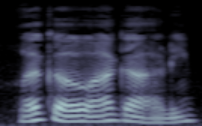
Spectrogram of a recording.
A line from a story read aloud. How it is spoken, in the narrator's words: She said to the two men, quietly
